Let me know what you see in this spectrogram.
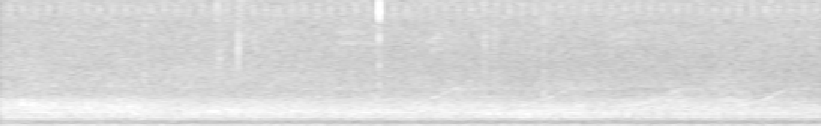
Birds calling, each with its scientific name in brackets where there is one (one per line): Northern Cardinal (Cardinalis cardinalis)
